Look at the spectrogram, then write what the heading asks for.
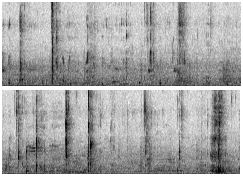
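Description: Close-miked eating of mutton curry and luchi by hand: quiet wet chewing and squishy mouth sounds, with scattered small clicks and a louder wet noise near the end.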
